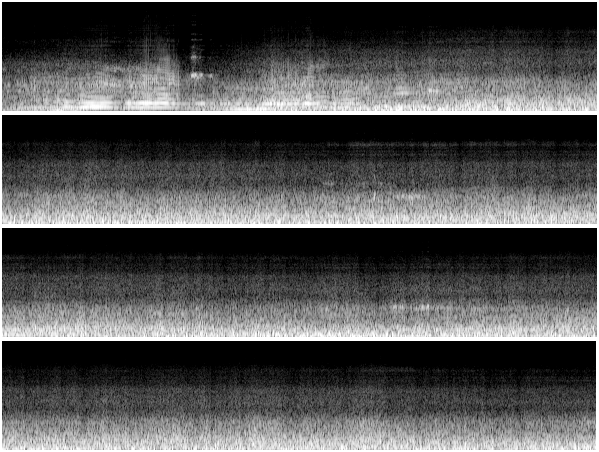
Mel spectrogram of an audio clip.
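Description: Subaru BRZ's flat-four engine revving hard from a launch, rising in pitch with a break about two seconds in as it shifts up. It then gives way to a steady, dense rush of engine and road noise heard inside the car as it drives the course.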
